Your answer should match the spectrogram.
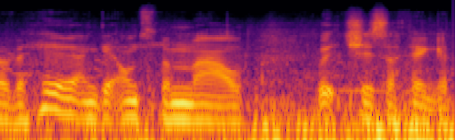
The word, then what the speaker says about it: The Mall: I was told in that Buckingham Palace video actually that it's pronounced the Mall, not the Mall. Very bad mistake for an English person to make.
